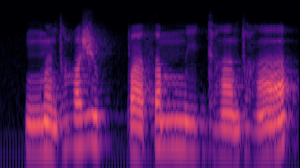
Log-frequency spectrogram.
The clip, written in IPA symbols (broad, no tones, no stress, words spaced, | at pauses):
ŋ͡mœ̃dʱɑʒy pːaθamːiː ɡʱã dʱã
